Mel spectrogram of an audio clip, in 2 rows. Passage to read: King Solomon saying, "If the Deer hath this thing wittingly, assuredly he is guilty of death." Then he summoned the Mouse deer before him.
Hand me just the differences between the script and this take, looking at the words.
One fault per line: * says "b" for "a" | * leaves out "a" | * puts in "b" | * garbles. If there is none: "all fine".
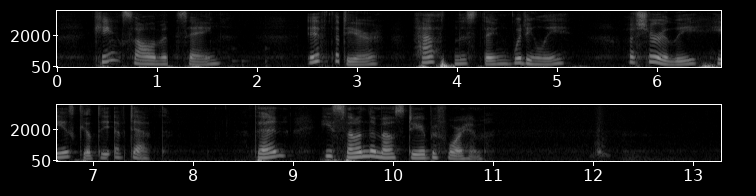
all fine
